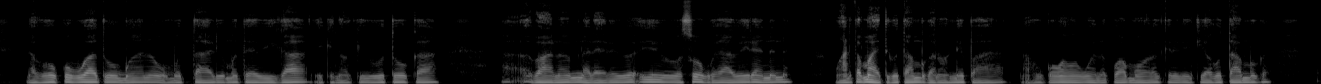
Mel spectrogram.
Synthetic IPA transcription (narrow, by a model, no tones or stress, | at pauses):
naɣokoβwatomwaːnaomotaɾiomoteβiɣaekinokiɣotoka | βananaɾeɾejeβosoŋɡojaβeiɾenene | mwanatamaetiɣotaːmbukanonepaɾanʔa̰ɣokoamweːnakwamoɾokeɾenekiaɣotaːmbuka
